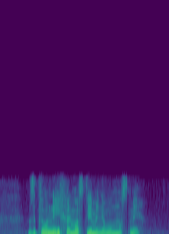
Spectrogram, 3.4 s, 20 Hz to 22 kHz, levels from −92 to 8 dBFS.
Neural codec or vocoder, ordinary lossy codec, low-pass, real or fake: codec, 16 kHz in and 24 kHz out, 0.6 kbps, FocalCodec, streaming, 4096 codes; Opus, 16 kbps; 5.4 kHz; fake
